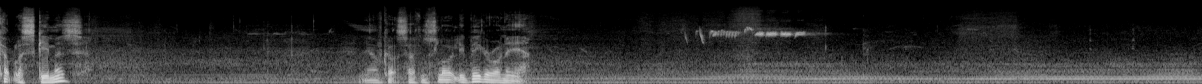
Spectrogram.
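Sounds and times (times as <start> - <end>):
steady low hum: 0.0 - 12.0
small bird chirping: 6.8 - 9.2.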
